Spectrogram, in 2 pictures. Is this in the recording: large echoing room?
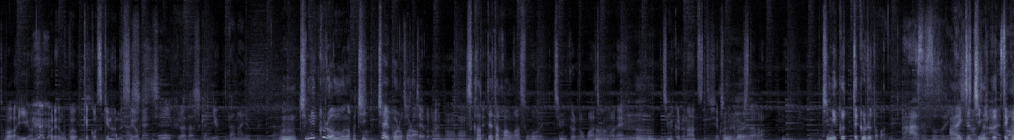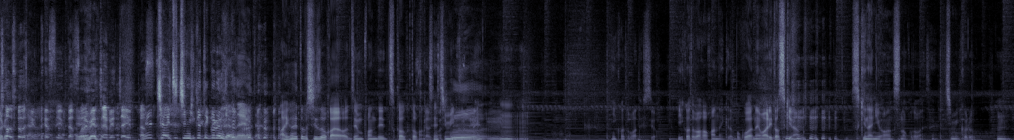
no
